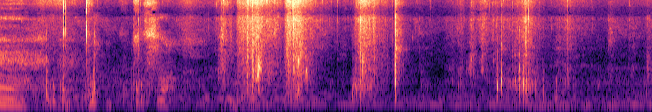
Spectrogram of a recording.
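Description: Dry reeds and grass rustle and crackle underfoot.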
